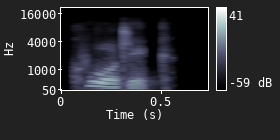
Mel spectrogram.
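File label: "quartic", Indian English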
